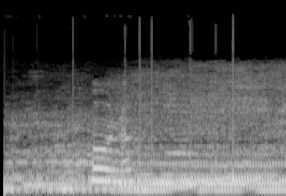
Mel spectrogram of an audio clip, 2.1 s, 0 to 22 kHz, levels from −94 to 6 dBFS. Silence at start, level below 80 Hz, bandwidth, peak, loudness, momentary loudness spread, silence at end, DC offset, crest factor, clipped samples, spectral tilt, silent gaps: 0.05 s; -42 dBFS; 7 kHz; -2 dBFS; -14 LUFS; 6 LU; 0 s; under 0.1%; 12 dB; under 0.1%; -8.5 dB/octave; none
